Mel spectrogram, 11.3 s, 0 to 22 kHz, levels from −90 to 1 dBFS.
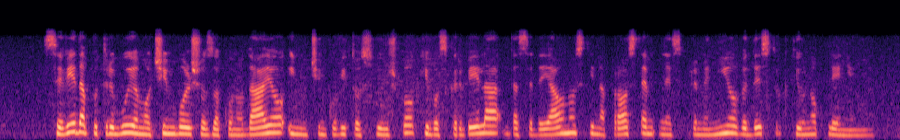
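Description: Speech cut by the noise suppressor happens five times. The first is 3.6 to 4.72 s, after "potrebujemo čim boljšo zakonodajo" and before "ki bo". Then come 6.25 to 6.74 s, 7.38 to 8.69 s, 9.24 to 9.96 s and 10.82 to 10.93 s. The suppressor took quiet speech for noise. Brief parts, a fifth of a second or less each, drop by about 11 to 17 dB. They sound swallowed.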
